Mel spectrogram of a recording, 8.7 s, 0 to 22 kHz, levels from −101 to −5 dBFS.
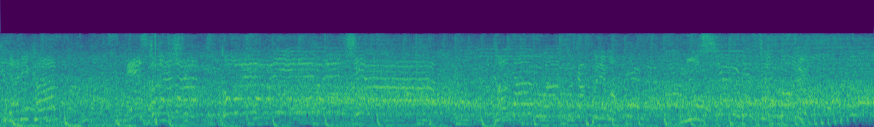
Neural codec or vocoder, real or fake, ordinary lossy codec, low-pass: vocoder, 22.05 kHz, 80 mel bands, WaveNeXt; fake; MP3, 64 kbps; 7.2 kHz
